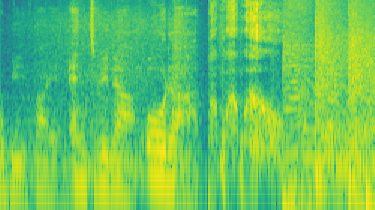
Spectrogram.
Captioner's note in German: Krachlaute; Fetzige Musik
